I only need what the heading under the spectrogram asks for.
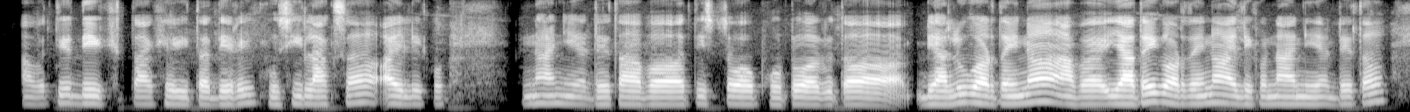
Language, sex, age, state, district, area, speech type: Nepali, female, 60+, West Bengal, Kalimpong, rural, spontaneous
